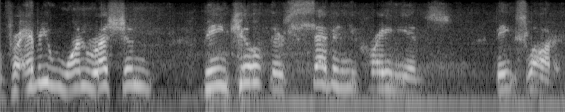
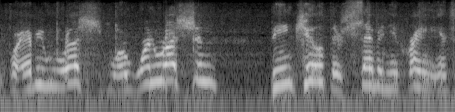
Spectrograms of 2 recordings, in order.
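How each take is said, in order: First: Said in the usual way. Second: Seven stressed with a falling tune; emphatic repeat. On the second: Shown as a demonstration. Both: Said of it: "Let me say it again".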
